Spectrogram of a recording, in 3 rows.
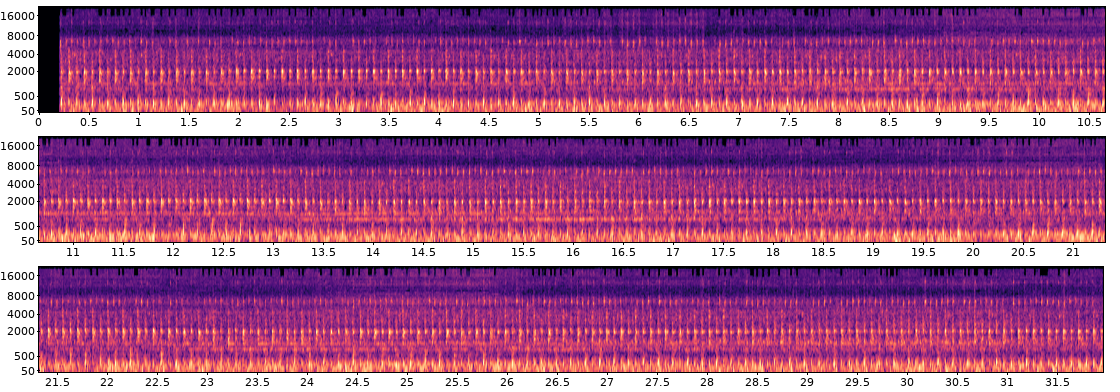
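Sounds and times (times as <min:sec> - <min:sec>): car engine idling with ticking knock: 0:00.2 - 0:31.9.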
